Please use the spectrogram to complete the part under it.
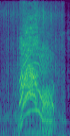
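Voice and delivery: loud airy slurp through the lips; slurping wine tasting. Shown as a demonstration. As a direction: suck air loudly through wine. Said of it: "put a little bit in your mouth".

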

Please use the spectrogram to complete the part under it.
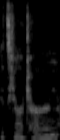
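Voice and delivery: soft, sweet murmured imitation; cutesy. Man handing over the prayer to the student, cutesy and soft. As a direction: imitate him softly, all cutesy. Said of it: "all cutesy and sweet".

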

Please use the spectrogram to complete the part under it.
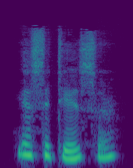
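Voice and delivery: high, mechanical droid reply; obedient droid. A narrator's reading. Droid confirms the word to pilot, obedient and mechanical. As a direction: answer promptly like a polite robot.

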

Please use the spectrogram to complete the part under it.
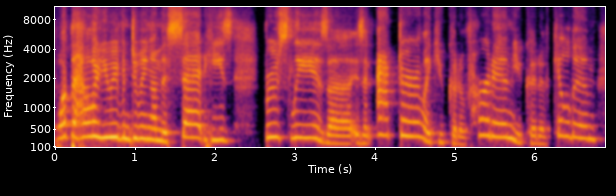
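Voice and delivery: a mock-furious wife tearing into him; hammed-up outraged scolding; livid wife. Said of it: "she is just so livid".

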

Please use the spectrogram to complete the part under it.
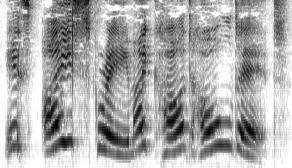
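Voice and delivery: high, alarmed exclamation; distressed high cry; cried out. A narrator's reading. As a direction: wail it in mounting panic, loud and drawn out. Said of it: "he cried".

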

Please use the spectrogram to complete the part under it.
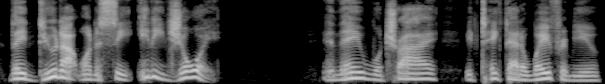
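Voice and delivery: ordinary talk, nothing marked

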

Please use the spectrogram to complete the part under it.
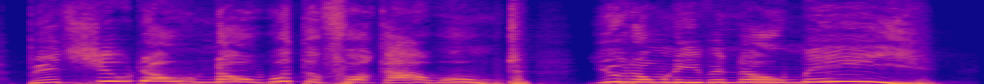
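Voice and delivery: high, loud shout; retold shout. Son shouting back at the preacher who discourages him, high and loud.

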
